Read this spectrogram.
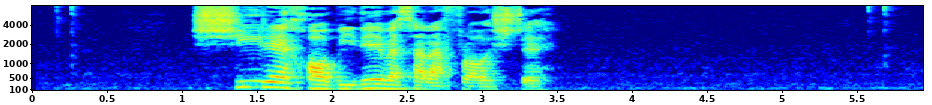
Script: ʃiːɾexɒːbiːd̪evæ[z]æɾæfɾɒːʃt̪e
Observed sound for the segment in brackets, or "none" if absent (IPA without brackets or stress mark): s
